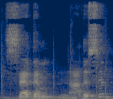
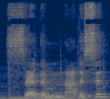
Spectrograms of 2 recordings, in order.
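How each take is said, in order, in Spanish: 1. Se dice cada sílaba de la forma completa. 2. Se dice cada sílaba de la forma completa.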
